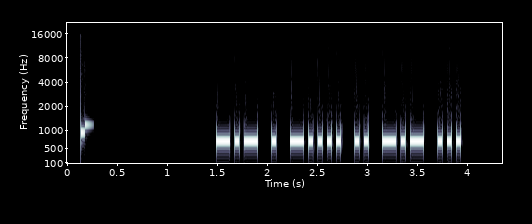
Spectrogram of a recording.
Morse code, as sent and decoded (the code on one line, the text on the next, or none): -.- . -.... .. -.- ...
KE6IKS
